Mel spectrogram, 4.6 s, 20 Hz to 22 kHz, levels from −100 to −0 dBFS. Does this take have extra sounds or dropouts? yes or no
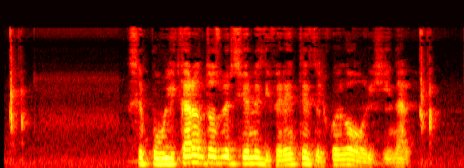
no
